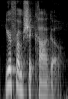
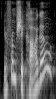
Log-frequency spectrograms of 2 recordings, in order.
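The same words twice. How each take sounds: First: The pitch falls at the end. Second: The pitch rises at the end. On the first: The speaker already thinks they know the answer. "you hear that falling intonation" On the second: The speaker does not know the answer and is asking. "you really hear that rising intonation"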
